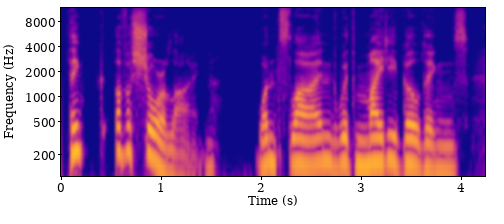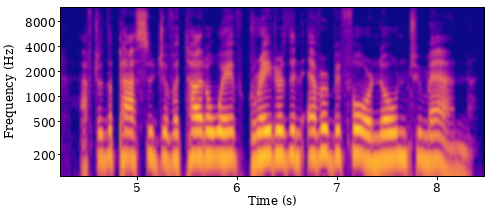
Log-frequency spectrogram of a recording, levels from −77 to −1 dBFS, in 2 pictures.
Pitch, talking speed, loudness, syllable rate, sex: 165 Hz, 165 wpm, -17 LUFS, 5.0 syllables/s, male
